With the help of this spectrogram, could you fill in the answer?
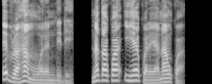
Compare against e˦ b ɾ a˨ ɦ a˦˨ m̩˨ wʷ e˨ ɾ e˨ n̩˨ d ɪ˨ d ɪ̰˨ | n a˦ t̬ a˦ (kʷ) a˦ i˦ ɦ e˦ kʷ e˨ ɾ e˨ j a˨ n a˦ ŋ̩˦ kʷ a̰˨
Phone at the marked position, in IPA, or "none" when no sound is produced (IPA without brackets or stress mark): kʷ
